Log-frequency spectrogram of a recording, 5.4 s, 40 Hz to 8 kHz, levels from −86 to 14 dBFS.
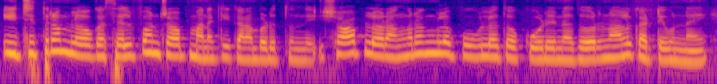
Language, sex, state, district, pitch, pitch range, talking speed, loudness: Telugu, female, Telangana, Komaram Bheem, 225 Hz, 195-260 Hz, 165 wpm, -15 LUFS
